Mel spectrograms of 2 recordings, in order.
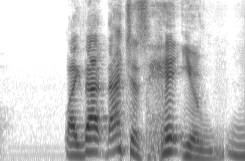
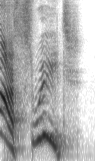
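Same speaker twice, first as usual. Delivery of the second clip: excited; 5 dB louder than usual. Real, not acted. Good jelly bean flavor.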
